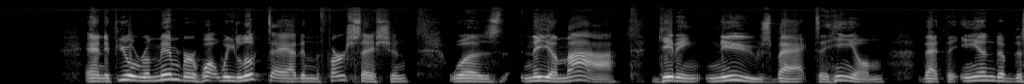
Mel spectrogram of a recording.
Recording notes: Live Sunday Morning Service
